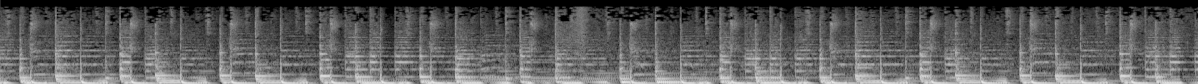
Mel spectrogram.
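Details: Loud electronic dance music with a pounding beat about once a second fills the whole stretch.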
